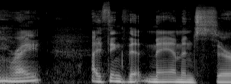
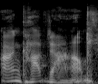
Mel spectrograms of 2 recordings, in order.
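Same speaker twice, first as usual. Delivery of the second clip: put-on Valley Girl accent and pronunciation; 4 dB quieter than usual. The speaker mimics how a woman pronounces 'gems': Valley Girl pronunciation. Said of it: "this pronunciation of gems".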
